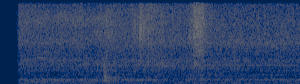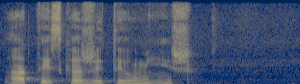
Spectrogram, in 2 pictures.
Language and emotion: Russian, neutral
